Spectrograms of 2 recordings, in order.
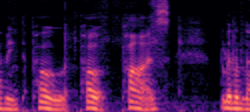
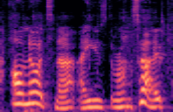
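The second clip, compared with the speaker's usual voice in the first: higher, louder relieved laughing; 4 semitones higher, 6 dB louder than usual. Real, not acted.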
